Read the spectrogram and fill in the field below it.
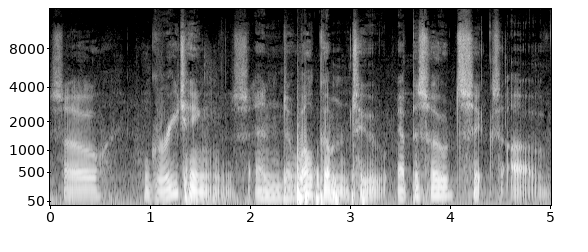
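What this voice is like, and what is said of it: Public radio announcer voice. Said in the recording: “That was my fucking NPR voice.”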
